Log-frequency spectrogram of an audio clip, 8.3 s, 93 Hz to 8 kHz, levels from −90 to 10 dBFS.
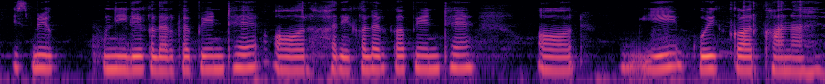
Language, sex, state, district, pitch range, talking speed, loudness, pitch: Hindi, female, Chhattisgarh, Korba, 195-220 Hz, 125 wpm, -33 LUFS, 205 Hz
